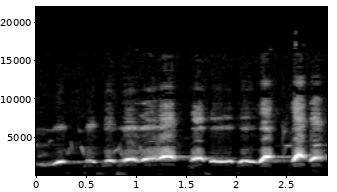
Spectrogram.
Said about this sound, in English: Oh, that's terrible, because I can't help myself but to whistle.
